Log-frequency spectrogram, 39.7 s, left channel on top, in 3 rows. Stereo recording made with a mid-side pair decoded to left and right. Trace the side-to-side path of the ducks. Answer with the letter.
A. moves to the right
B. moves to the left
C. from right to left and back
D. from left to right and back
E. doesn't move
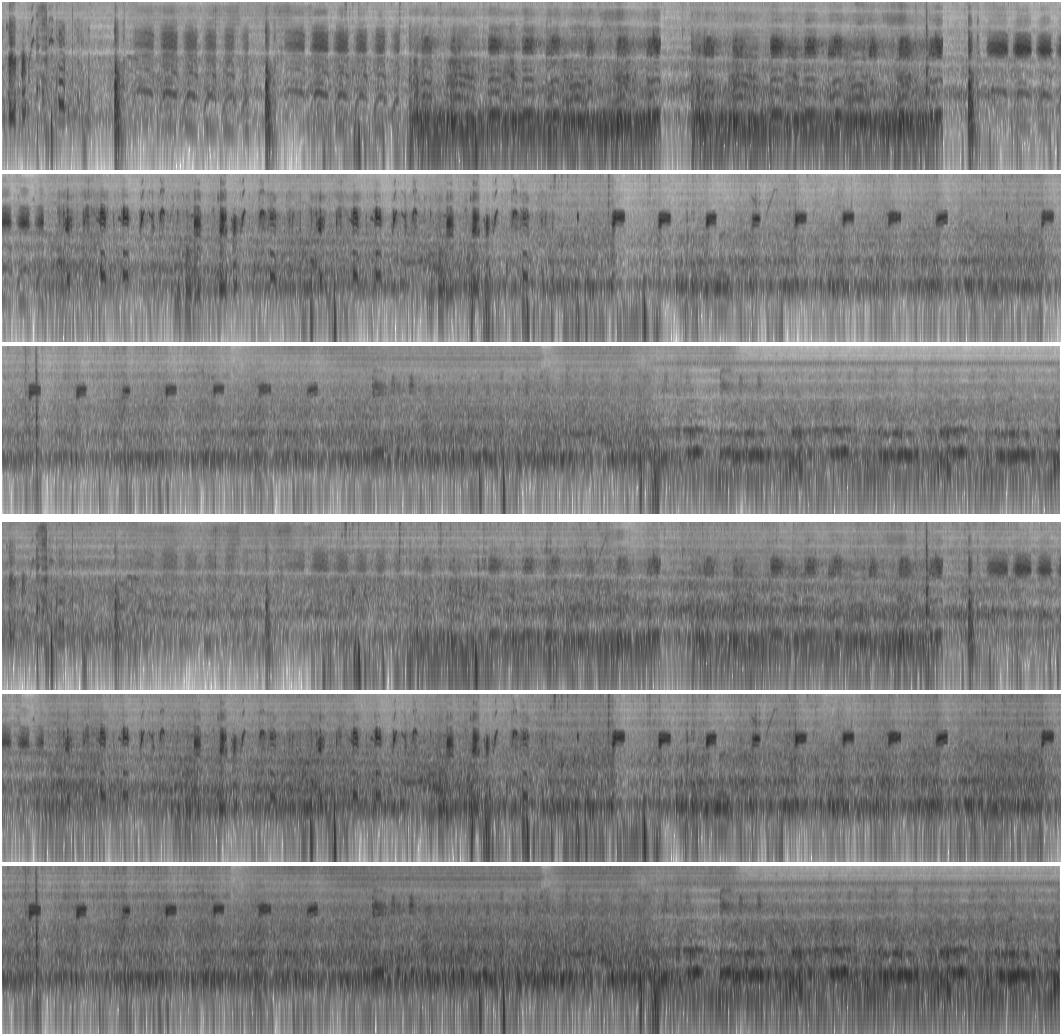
A.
